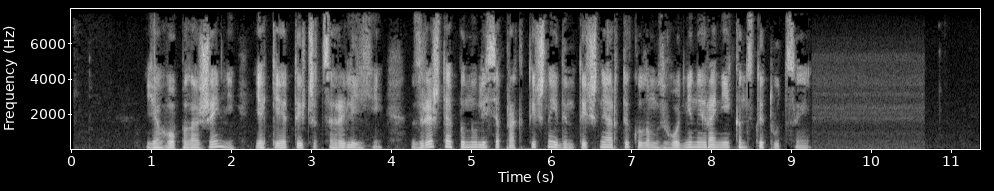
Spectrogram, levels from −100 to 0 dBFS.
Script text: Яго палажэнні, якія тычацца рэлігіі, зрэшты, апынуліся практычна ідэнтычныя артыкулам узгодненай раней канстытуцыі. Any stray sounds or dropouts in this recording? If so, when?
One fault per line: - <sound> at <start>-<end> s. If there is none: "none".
none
